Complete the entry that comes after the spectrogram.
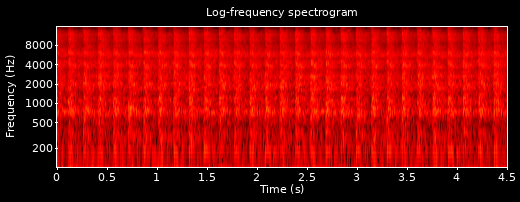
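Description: A four-cylinder car engine being cranked over by its starter motor, with an even pulsing beat of about six strokes a second as each cylinder comes up on compression. The relative compression test on this freshly rebuilt engine shows no compression loss in any cylinder.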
